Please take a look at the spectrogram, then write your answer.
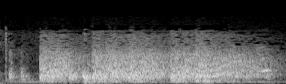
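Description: gunshot

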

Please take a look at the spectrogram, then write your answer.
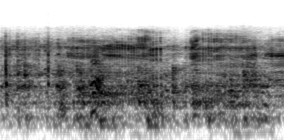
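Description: door creaking open

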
